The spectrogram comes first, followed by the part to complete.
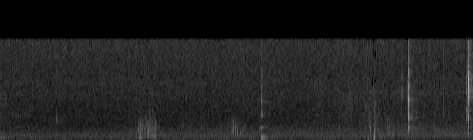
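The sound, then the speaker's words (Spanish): Quiet mouth sounds of someone sipping and swallowing a mouthful of water, a few soft wet gulps and clicks scattered over several seconds against a low steady background hum. “Déjenme tomarme un buche de agua, aleluya.”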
